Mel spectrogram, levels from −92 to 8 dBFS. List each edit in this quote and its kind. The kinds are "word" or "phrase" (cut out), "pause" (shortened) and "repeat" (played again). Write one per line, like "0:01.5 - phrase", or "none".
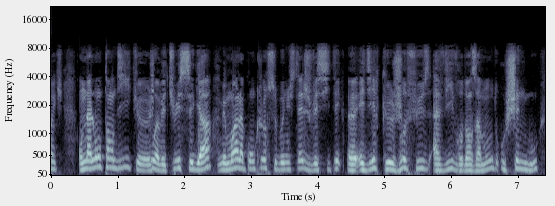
0:01.5 - word
0:02.5 - word
0:02.9 - word
0:03.3 - word
0:04.4 - word
0:05.2 - word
